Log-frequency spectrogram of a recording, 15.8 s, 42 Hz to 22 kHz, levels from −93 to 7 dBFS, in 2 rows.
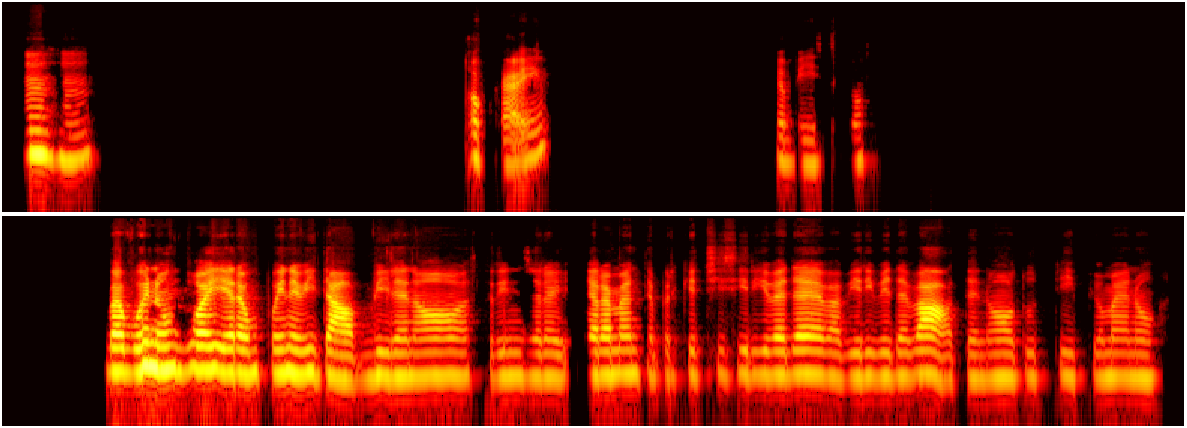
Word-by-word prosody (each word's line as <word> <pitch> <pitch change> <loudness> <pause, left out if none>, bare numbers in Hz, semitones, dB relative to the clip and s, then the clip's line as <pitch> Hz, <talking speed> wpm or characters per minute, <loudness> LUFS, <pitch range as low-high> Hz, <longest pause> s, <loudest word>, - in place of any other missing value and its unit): Mh-mh. 225 -2 -2 2.5
Okay. 215 +4 -7 1.5
Capisco. 185 0 -18 2.8
Beh, 220 0 +8
vuoi 215 +4 +5
non 235 -1 +6
vuoi 230 +1 +5
era 210 -1 +5
un 205 +1 -1
po' 205 - -11
inevitabile, 190 -2 +1
no, 190 0 -4
stringere 185 -1 -13
chiaramente 200 0 -4
perché 190 +1 -17
ci 195 +2 -21
si 200 +1 -14
rivedeva 195 -1 -3
vi 185 +1 -11
rivedevate 190 -1 0
no, 180 +1 -9
tutti 185 0 -19
più 185 0 -22
o - - -14
meno 185 -1 -11
195 Hz, 95 wpm, -19 LUFS, 185-205 Hz, 2.8 s, Beh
